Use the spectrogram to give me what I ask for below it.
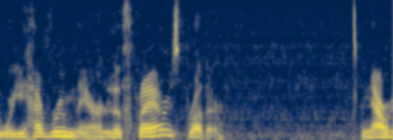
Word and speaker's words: le frère: one on the bottom, le frère, like the song, Frère Jacques, Frère Jacques. This means brother. So write brother on the left side of it, okay, where you have room there. Le frère is brother.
